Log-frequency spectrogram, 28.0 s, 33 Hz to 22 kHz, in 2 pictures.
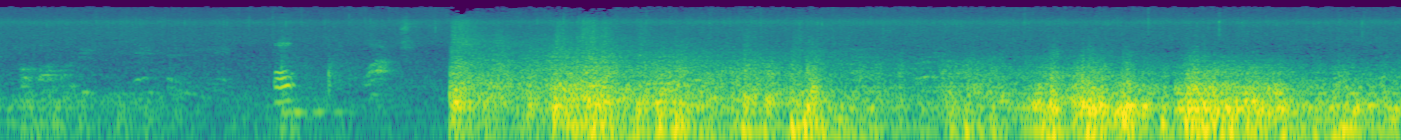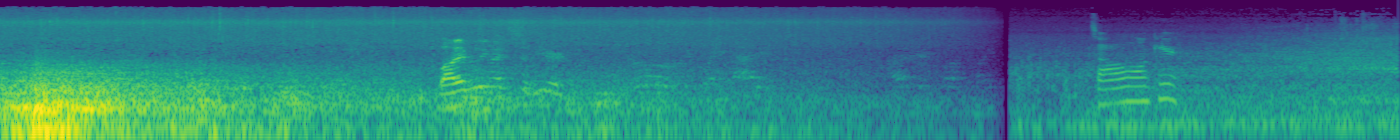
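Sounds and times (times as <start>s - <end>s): rolling thunder rumble: 0.0s - 23.1s
steady rain: 0.0s - 28.0s.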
